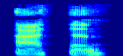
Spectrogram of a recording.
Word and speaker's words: Mulhattan: Mulhattan. Like Mulholland.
